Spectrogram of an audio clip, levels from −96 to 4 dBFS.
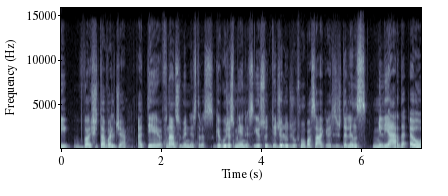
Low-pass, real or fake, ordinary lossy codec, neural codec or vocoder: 14.4 kHz; real; Opus, 64 kbps; none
